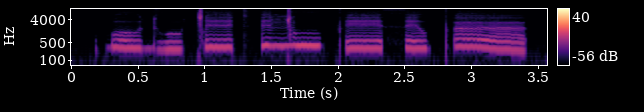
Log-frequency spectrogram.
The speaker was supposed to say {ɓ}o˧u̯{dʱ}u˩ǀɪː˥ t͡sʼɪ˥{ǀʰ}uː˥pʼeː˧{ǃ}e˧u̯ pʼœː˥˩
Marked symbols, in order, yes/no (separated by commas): yes, yes, no, no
